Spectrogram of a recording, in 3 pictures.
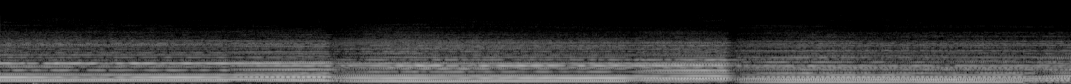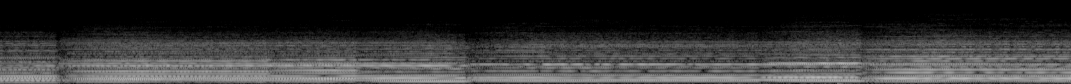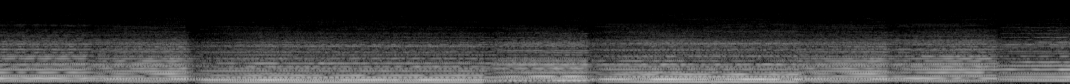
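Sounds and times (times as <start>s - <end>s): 
strings: 0.0s - 32.1s.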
